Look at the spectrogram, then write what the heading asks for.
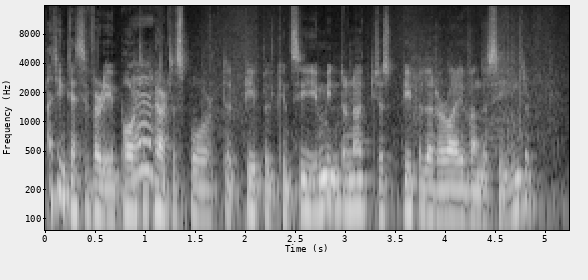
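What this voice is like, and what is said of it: Local Whitegate accent. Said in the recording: “You still have your Whitegate accent anyway”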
